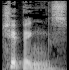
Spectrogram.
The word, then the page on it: chippings: anglais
